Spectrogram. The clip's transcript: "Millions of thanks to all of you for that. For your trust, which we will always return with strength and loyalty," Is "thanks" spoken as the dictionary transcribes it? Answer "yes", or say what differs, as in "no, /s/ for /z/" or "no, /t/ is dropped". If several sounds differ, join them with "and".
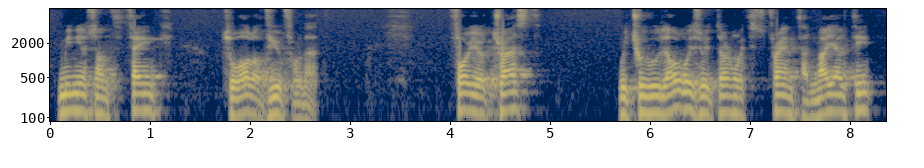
no, /s/ is dropped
